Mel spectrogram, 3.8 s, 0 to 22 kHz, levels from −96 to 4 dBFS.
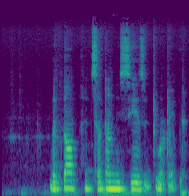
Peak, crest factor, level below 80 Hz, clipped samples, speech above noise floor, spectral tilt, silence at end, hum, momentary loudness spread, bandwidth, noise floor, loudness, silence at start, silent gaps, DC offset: -6 dBFS; 14 dB; -46 dBFS; under 0.1%; 39 dB; -7.5 dB/octave; 0.1 s; none; 12 LU; 12.5 kHz; -59 dBFS; -20 LUFS; 1 s; none; under 0.1%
